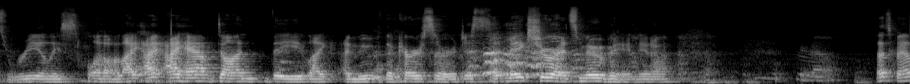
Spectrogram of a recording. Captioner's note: laughter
